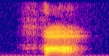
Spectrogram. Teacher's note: ఆ క హ కంఠముతో పలకవలను. అందువల్ల ఎప్పుడైనా ఆ ఒకసారి ఇక్కడ చేయట్టుకుని అనుకోండి, ఆ అమ్మ అన్నప్పుడు ఇక్కడి నుంచి పలకాలి, ఆ క ఇక్కడి నుంచి పలకాలి, హ ఇక్కడి నుంచి.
